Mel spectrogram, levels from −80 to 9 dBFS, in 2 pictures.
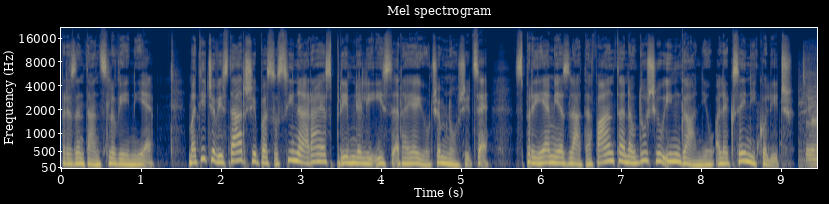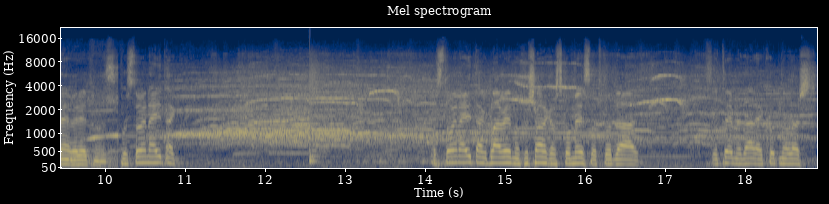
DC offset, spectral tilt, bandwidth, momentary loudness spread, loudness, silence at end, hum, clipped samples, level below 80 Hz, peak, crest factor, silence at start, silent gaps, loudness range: under 0.1%; -4.5 dB/octave; 19 kHz; 6 LU; -17 LUFS; 0 s; none; under 0.1%; -52 dBFS; -4 dBFS; 14 dB; 0 s; none; 3 LU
